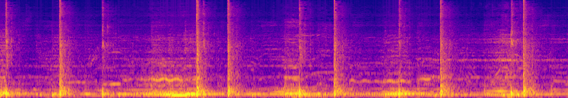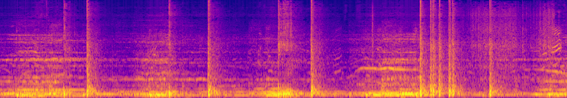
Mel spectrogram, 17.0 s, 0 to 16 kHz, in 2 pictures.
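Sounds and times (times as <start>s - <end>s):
song with wavering sung melody: 0.0s - 12.4s
sharp loud cracks: 14.8s - 16.8s.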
